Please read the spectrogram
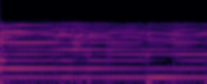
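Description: A single electric guitar note left ringing, one held pitch slowly fading away.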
